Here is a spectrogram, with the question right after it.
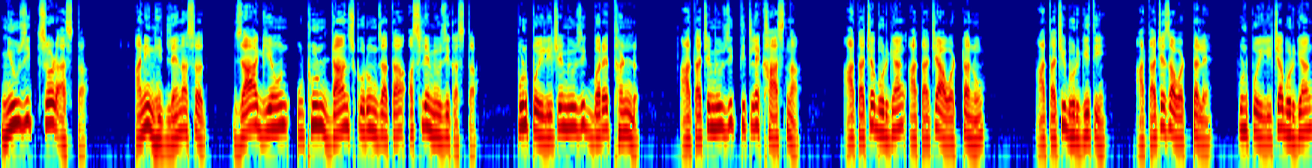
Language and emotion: Goan Konkani, neutral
